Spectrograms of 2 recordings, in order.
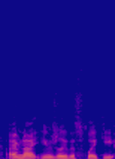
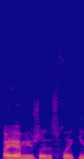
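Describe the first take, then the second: First: "not" gently stressed, falling tune. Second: "am" punched high and loud, faster; stress on am. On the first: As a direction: lean lightly on "not". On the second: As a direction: hit the word "am" hard and high. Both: Shown as a demonstration. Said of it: "actually, that's a lie".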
